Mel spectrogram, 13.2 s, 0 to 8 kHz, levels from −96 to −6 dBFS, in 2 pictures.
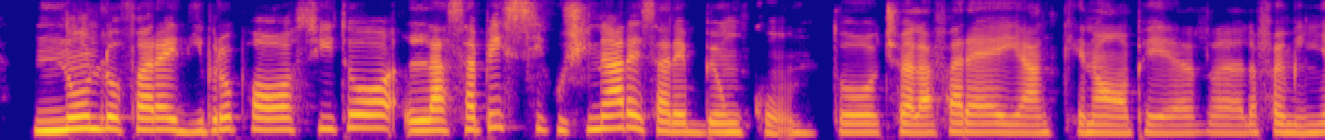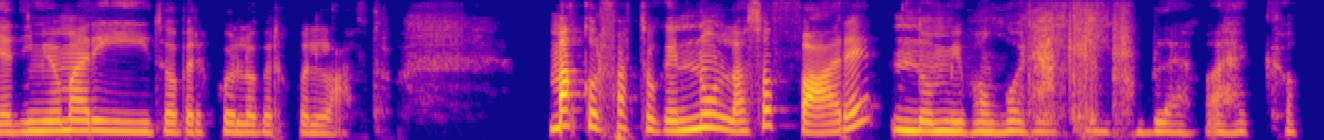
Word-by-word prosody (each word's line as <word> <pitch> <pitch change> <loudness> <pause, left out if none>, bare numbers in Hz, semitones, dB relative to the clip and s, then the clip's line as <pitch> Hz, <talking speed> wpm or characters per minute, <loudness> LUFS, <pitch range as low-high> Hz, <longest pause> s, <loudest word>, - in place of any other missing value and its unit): non 235 +4 +7
lo 255 0 +4
farei 240 -1 +3
di 195 - -5
proposito, 250 +4 +1
la 220 +1 +3
sapessi 275 +2 -2
cucinare 260 +5 +2
sarebbe 195 -4 -2
un 190 0 -1
conto, 185 +1 -5
cioè 185 - 0
la 175 0 +1
farei 185 -1 -1
anche, 175 +1 -5
no, 180 -1 -1
per 175 0 -7
la 175 0 -7
famiglia 185 0 -4
di 195 +2 -4
mio 210 0 +1
marito, 205 -3 -1
per 190 -1 -7
quello 195 -2 -4
o - - -5
per 180 - -9
quell'altro. 175 -3 -10 0.8
Ma 325 +5 +9
col 300 -3 -1
fatto 285 -5 -4
che 215 - 0
non 265 +4 +4
la 205 -2 0
so 330 +10 -2
fare 320 - +2
non 215 -3 +3
mi 205 -1 +2
pongo 200 +1 -3
neanche 200 0 -5
il 205 - -9
problema, 190 -2 -9
ecco. 195 0 -15
205 Hz, 190 wpm, -24 LUFS, 185-240 Hz, 0.8 s, Ma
